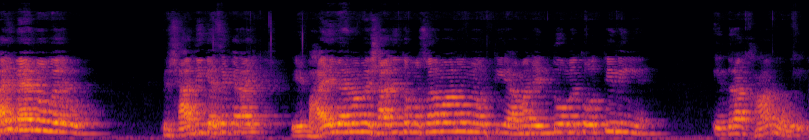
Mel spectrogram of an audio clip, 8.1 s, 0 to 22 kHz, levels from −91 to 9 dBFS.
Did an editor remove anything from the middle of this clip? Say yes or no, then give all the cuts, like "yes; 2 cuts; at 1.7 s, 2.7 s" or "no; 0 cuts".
yes; 1 cut; at 7.1 s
